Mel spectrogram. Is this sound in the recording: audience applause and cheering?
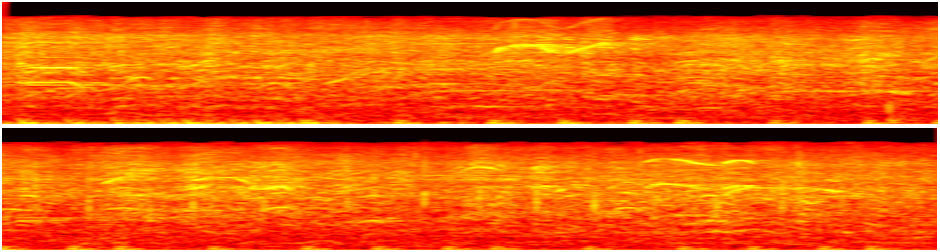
yes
